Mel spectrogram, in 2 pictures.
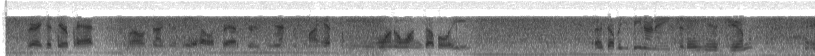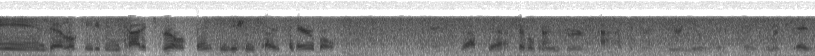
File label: Yaesu FT-101EE & FL-2100B Amp Turner Mic; Cottoge Grove, Wi.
